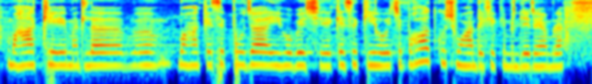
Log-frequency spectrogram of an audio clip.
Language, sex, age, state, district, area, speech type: Maithili, female, 30-45, Bihar, Purnia, urban, spontaneous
